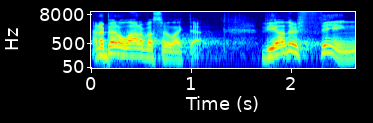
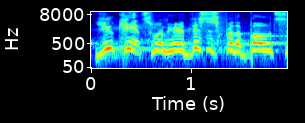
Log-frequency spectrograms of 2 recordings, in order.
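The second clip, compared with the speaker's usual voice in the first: high, pushed mock yell; retold screaming; 9 semitones higher, 4 dB louder than usual. Boater screaming at swimmers, retold as a mock yell. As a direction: imitate an irate man scolding from his boat. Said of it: "just screaming at people".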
